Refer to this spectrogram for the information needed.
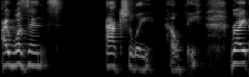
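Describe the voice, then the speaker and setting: Against a quiet background, a woman with a New York accent speaks at a fairly high pitch. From New York, Long Island. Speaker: network marketing distributor. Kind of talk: testimony.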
